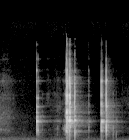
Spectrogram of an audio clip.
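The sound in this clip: A can of IPA beer being cracked open gives three short, sharp metallic clicks and snaps, evenly spaced and crisp against otherwise near-silence.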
